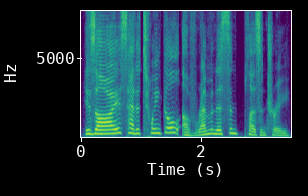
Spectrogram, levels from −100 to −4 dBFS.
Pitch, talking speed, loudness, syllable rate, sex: 220 Hz, 135 wpm, -18 LUFS, 4.2 syllables/s, female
